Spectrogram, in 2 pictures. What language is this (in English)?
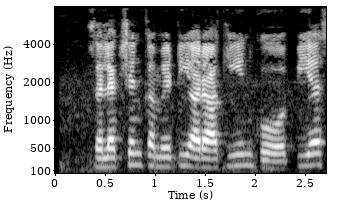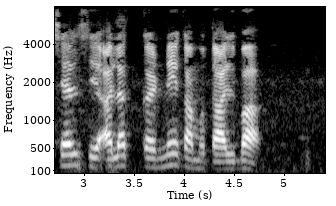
Urdu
